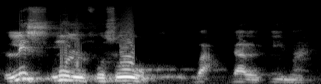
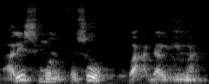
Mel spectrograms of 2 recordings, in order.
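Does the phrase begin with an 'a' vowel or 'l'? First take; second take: l; a vowel. First: The phrase begins directly with the 'l' sound. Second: The phrase begins with an 'a' vowel before 'l'. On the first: "Yang kedua boleh dengan" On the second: "Itu yang pertama"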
